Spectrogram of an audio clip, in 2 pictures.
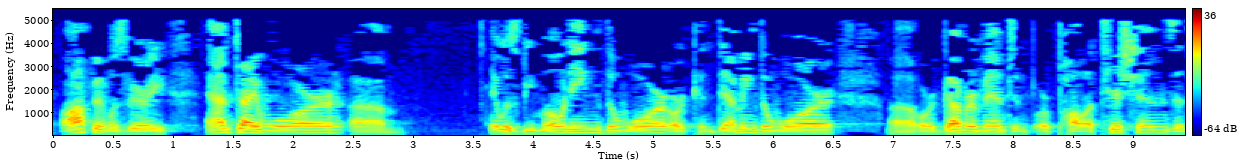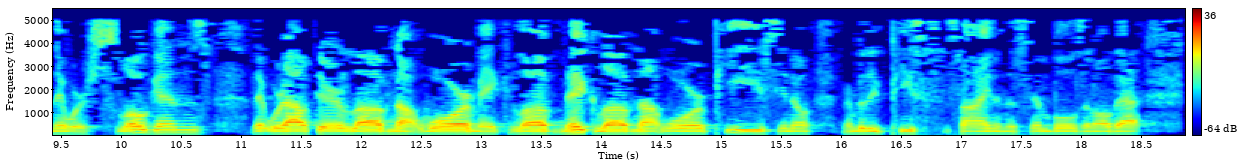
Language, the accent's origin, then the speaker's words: English; Bernalillo, New Mexico, United States; And I grew up in the town I grew up in Bernalillo, was interesting because right above Bernalillo, up on the hill, was a place called Placitas.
